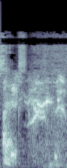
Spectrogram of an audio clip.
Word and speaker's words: CeX: the the computer exchange CeX is pronounced sex and it's pronounced sex and um we bought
